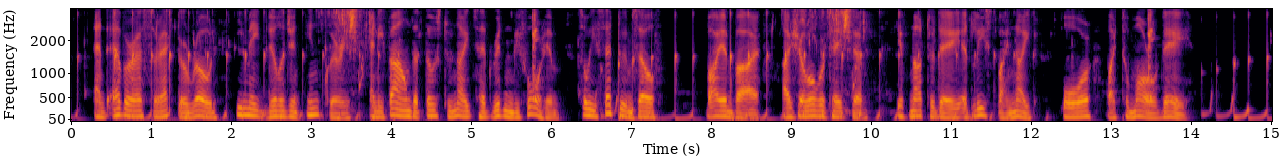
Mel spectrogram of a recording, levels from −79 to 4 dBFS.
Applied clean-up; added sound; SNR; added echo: classical method log-MMSE.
